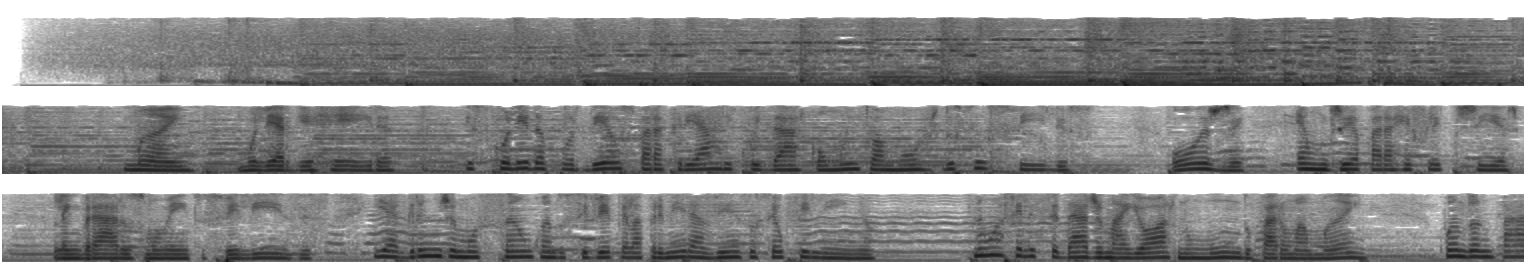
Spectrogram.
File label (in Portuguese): Geral Feminino, Telemensagens; Telemensagens 2017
